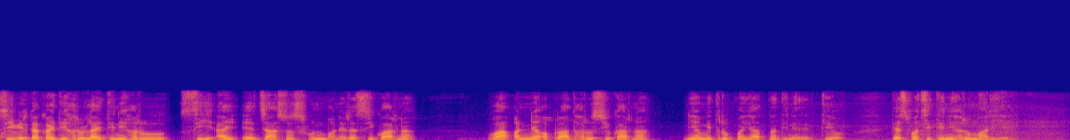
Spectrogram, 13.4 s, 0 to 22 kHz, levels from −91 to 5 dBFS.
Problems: background conversations at intervals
